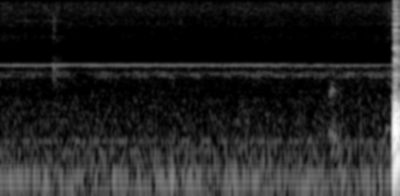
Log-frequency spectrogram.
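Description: Near silence: faint room tone with a thin, steady high-pitched whine and a low hum underneath.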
